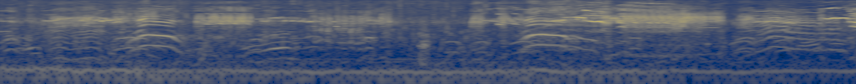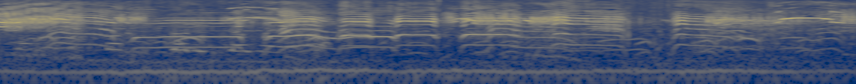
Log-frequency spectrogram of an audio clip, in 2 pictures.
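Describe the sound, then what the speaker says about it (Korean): Seagulls crowding and feasting on dropped fish at a fishing port in Seocheon, Chungcheongnam-do, a dense, continuous chorus of overlapping squawks and cries from many birds close by, over a low steady hum. "그 덕에 오늘도 갈매기들끼리 잔치가 벌어졌습니다."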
